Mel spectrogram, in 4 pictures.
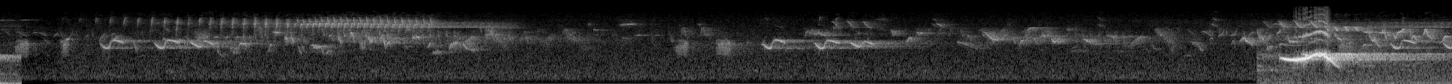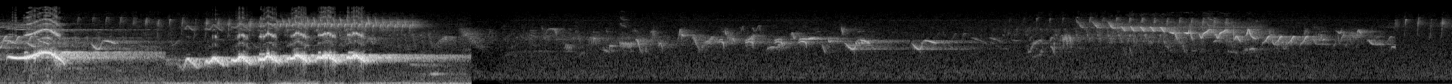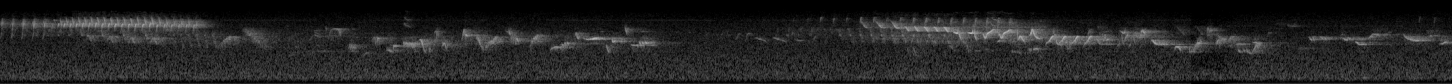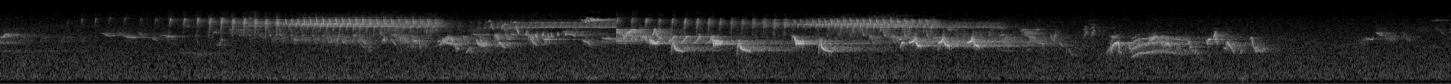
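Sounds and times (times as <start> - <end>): birds singing and chirping: 0.0 - 0.2, 12.2 - 19.2
fast high bird trill: 12.6 - 19.2.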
